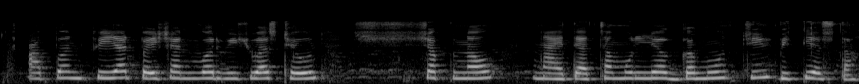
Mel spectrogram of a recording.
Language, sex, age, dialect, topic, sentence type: Marathi, female, 25-30, Southern Konkan, banking, statement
